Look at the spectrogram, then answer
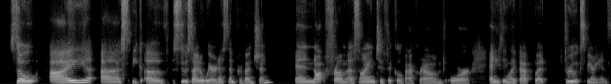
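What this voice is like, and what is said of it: Slight Canadian accent. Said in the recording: “from Toronto, Canada. So you might hear a little bit of accent. People say I do have a little something when I say about or something like that.”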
